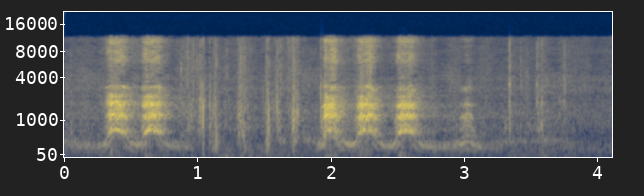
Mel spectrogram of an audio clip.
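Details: Three-month-old Belgian Shepherd Groenendael puppies from one litter bark at an unseen stranger, showing guarding instinct. Sharp, harmonic yapping barks come in pairs and a triplet, with rustling and scuffing between bursts.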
